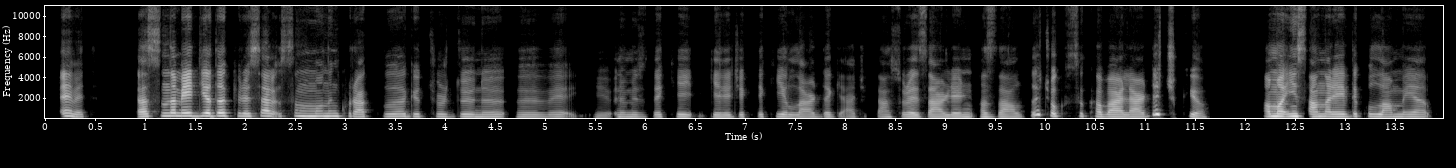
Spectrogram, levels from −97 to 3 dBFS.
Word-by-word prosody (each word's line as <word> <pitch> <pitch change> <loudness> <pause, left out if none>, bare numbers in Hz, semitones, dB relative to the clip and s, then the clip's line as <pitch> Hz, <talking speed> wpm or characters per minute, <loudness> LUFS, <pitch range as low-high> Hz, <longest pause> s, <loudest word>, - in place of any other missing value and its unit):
Evet. 235 -6 0 0.5
Aslında 235 +6 +3
medyada 280 0 +7
küresel 255 -1 0
ısınmanın 250 0 +1
kuraklığa 230 -1 -5
götürdüğünü, 210 -2 -6
eee, 195 -1 -10
ve 195 +1 -12 0.4
önümüzdeki 195 +1 -8 0.2
gelecekteki 195 +3 -9
yıllarda, 190 -1 -6
gerçekten 190 0 -15
su 190 0 -14
rezervlerin 185 0 -3
azaldığı 185 - -3
çok 245 -1 -1
sık 245 0 -14
haberlerde 195 - +4
çıkıyor 200 - -6 0.6
ama 235 0 +8
insanlar 230 -1 +4
evde 220 +1 +1
kullanmaya 210 -2 -4
210 Hz, 105 wpm, -26 LUFS, 195-235 Hz, 0.6 s, ama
